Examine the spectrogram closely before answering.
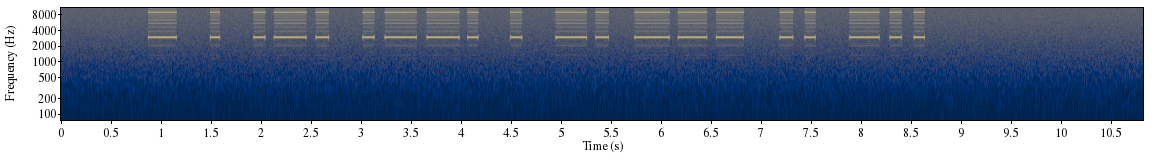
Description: Morse code, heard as a high beeper, hand-sent with a straight key, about 12 wpm, 2950 Hz. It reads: TERPENOID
